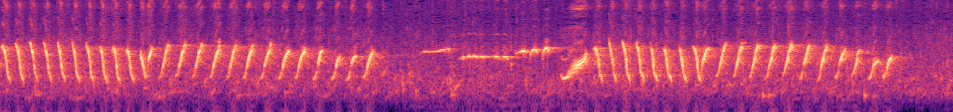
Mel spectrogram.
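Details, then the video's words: White-rumped shama song for training birds, set against natural ambience with running water: two long fast rattling trills of rapid repeated notes, split by a few short slurred whistles. "Terapi Murai Malas Bunyi Dengan Pancingan Mewah Isian Terbaik"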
